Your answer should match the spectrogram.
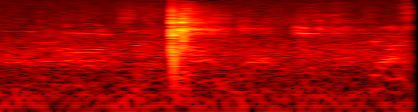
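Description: A baseball bat strikes a pitched ball once, about a second in: a single sharp crack with a brief ring.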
